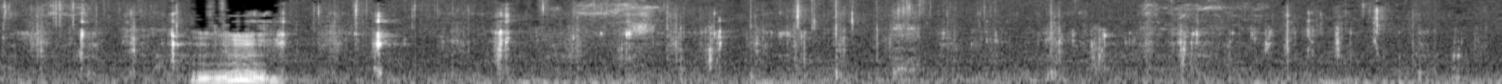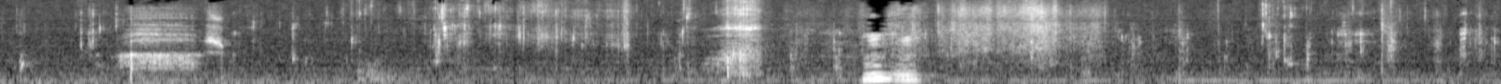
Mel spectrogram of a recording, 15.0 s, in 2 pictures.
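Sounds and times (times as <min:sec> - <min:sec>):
person chewing meat: 0:00.0 - 0:15.0
person humming mmm: 0:00.9 - 0:01.5, 0:11.0 - 0:12.4.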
